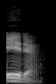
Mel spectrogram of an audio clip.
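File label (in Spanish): "era", Spanish, male; mekanta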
